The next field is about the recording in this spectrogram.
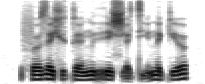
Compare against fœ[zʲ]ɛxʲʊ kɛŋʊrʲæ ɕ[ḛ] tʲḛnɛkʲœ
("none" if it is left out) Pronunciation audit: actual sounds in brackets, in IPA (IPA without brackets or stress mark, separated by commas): z, ɛ̰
